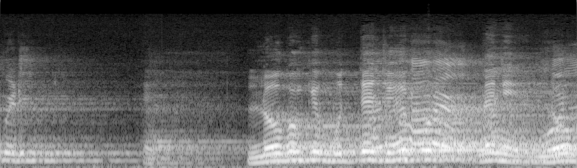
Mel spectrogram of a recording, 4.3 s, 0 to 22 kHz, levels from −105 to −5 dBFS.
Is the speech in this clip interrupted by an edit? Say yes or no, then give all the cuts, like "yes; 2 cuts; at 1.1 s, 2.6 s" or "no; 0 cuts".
yes; 1 cut; at 1.1 s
